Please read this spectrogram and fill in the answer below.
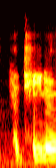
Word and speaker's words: Petito: I think Petito is correct. I'm pronouncing Petito, right? yeah, Gabby Petito, yeah.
